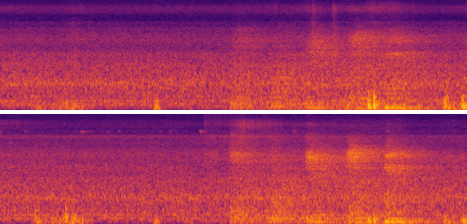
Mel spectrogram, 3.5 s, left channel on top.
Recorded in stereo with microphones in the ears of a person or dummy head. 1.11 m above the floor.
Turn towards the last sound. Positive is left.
turn(degrees=-55)  # may be behind; listen again after turning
